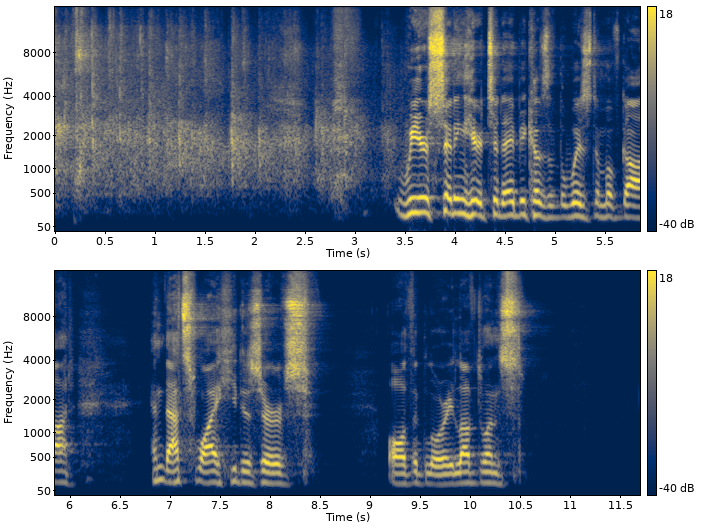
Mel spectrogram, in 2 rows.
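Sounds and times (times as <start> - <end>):
crowd applauding: 0.0 - 4.1
speech: 2.8 - 8.5, 9.2 - 10.6.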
